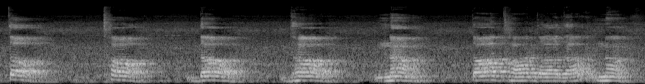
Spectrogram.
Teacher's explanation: जीवा है जाके सीधे दांतों में स्पर्श करती है, वह कहलाता है आपका दंत्य वर्ण।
